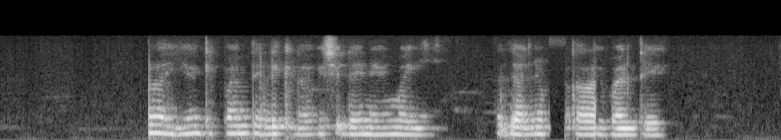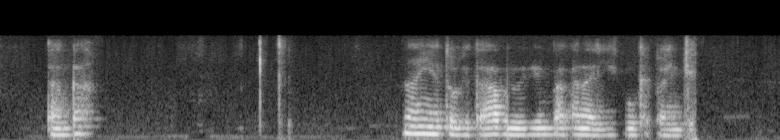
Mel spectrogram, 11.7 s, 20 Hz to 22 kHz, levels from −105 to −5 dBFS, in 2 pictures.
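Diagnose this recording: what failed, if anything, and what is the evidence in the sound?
Driver or buffer stage: there are abrupt skips ahead at 1.12, 1.95 (right before "naake shidai"), 4.46 and 11.05 s. That's likely a dropped buffer (overrun), with roughly 0.1 to 0.3 s gone each time.

Network stage: from 4.11 to 4.26 s there are lost AMR speech frames, about 120 ms. The decoder drops the last sound to near silence within two frames, then comes back rough.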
